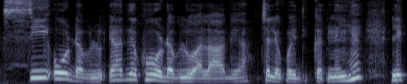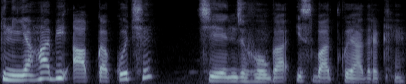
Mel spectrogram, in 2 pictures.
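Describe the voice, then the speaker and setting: A man teaching an English reading lesson, who spells out each letter slowly and then says the whole word lower and softer, checking in with his students. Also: animated, dry recording. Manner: coaxing, checks in with "ठीक है?". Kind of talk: step-by-step phonics lesson.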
